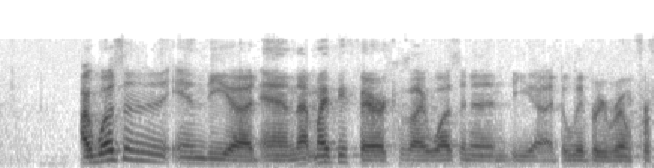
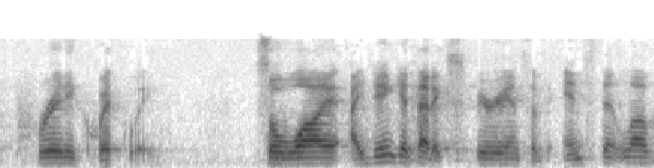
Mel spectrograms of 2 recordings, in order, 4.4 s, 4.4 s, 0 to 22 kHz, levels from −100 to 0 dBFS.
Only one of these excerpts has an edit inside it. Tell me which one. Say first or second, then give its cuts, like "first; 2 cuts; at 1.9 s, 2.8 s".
first; 1 cut; at 1.7 s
